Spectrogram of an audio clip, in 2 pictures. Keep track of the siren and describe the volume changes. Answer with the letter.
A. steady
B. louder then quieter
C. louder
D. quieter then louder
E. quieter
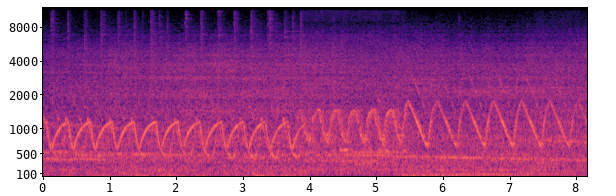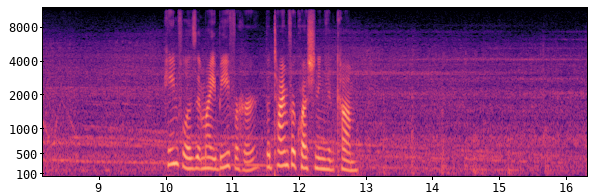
A.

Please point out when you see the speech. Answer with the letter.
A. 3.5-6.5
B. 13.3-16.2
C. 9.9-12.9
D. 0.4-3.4
C.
